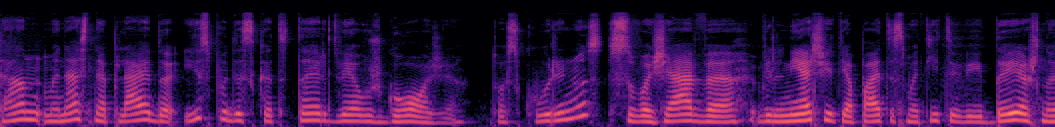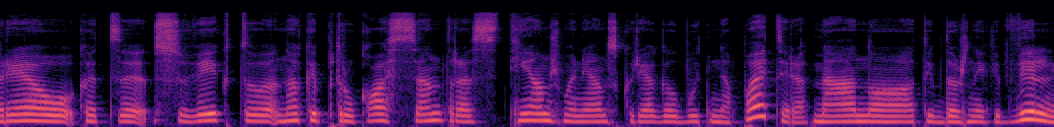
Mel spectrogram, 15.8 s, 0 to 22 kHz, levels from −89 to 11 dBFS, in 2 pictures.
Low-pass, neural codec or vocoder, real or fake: 14.4 kHz; none; real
